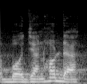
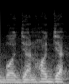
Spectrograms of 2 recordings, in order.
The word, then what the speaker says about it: Hodak: Pelatih mereka Bojan Hodak, jadi bukan Bojan Hojak ya, tadi saya salah pronounce-nya.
